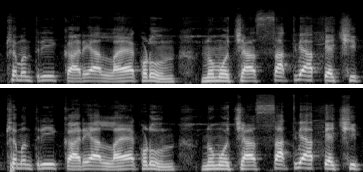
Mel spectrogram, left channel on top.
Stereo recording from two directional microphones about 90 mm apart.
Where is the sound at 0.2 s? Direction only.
10° right (ahead or behind).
